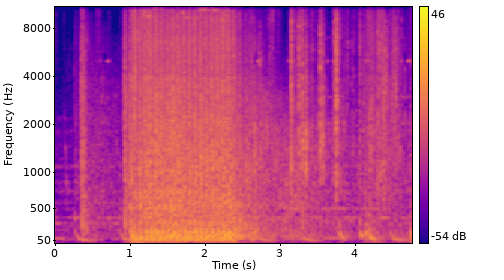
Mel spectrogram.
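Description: Rapid automatic gunfire erupts in a Call of Duty match during a pro league bomb round, a dense loud burst lasting over a second followed by scattered single shots and clatter.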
